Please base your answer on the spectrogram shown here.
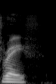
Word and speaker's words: Ralph: The utmost of our knowledge only tells us that Sigard sire, the rough-coated Khali Barwell Ralph, pronounced Rafe, born September 3rd, 1894, was the son of Heather Ralph, a purple name with wind and ripples in it.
